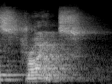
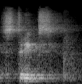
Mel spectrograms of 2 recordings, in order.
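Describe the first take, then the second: First: The vowel sounds like the one in 'strike'. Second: The vowel is a short 'i' sound. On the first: The speaker calls it right. "it sounds like strike" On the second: The speaker calls it wrong. "if I pronounce it as a Swiss German guy"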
